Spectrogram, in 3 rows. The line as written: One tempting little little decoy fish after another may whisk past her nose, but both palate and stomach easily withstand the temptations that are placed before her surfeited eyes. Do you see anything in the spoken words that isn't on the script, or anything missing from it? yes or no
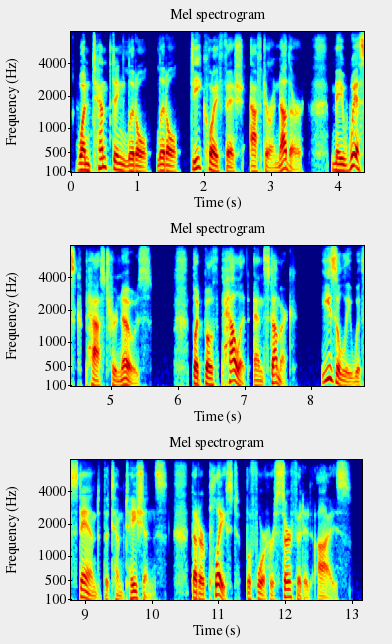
no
